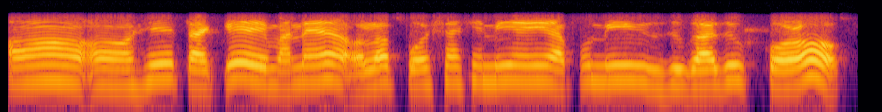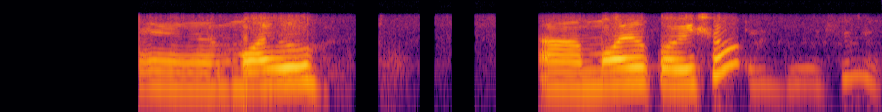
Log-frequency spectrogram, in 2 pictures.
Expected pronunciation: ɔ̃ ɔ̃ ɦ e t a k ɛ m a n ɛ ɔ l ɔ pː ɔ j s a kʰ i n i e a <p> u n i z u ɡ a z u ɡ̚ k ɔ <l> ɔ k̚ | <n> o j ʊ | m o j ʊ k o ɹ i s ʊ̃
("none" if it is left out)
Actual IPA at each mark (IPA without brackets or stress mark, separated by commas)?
p, ɹ, m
